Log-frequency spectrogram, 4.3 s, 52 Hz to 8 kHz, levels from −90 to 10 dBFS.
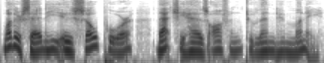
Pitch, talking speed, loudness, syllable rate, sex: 145 Hz, 195 wpm, -17 LUFS, 4.4 syllables/s, male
